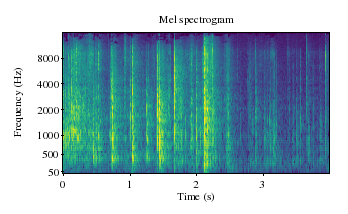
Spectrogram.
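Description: Clear plastic blister packaging crinkling and crackling as it is handled, a dense run of sharp crackles that thins to a few light ticks after about two seconds.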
